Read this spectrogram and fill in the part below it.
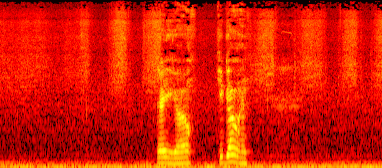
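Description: A paintbrush swishes in short strokes against a wall.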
